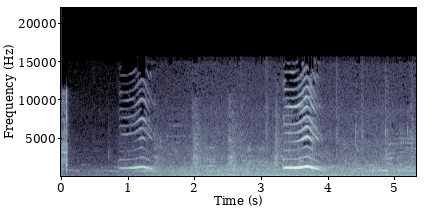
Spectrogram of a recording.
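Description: An Asian koel gives two loud, rising whistled notes about two and a half seconds apart over a steady background hiss.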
